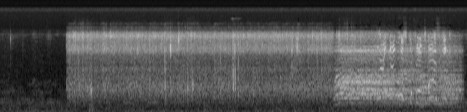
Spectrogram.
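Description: Rain pours down steadily.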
